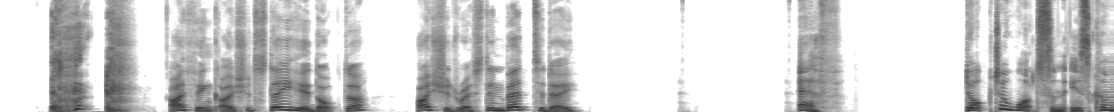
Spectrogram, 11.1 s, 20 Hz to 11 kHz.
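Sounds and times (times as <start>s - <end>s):
speech: 0.5s - 1.0s, 1.7s - 5.9s, 8.0s - 8.4s, 9.7s - 11.1s
person with a sore throat coughing: 0.6s - 1.4s.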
